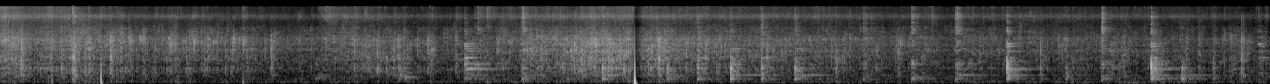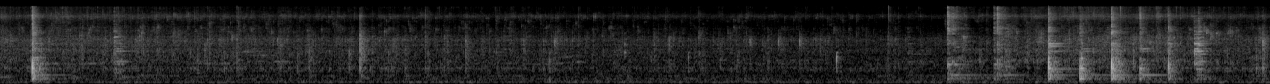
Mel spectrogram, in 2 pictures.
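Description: Onions frying in hot refined oil, tempered with cumin, bay leaf and dried red chilli, with steady loud sizzling and repeated scraping stirs over about 25 seconds. There is no talk.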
